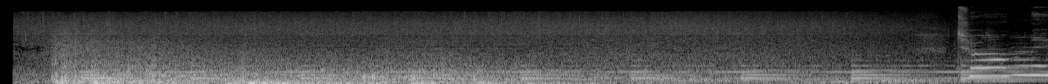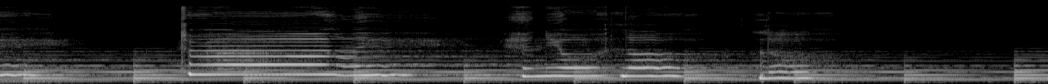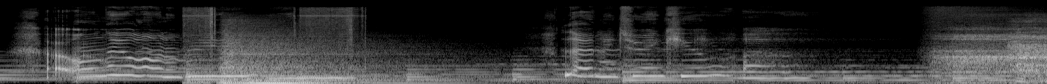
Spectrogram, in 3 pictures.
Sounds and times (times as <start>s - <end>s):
Thunder: 0.2s - 9.5s, 23.2s - 25.6s
Rain on surface: 0.2s - 9.7s.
